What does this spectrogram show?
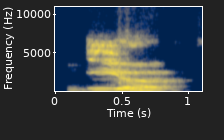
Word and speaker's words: ear: Ear. No inglês britânico, você vê que o R não é pronunciado, né?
